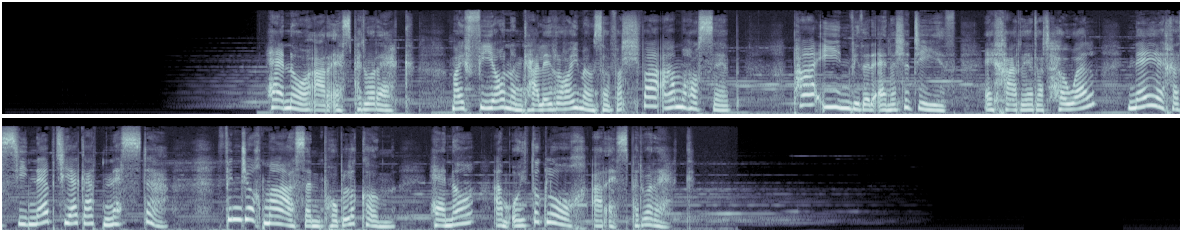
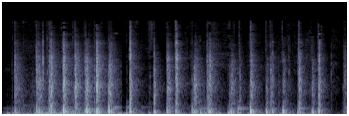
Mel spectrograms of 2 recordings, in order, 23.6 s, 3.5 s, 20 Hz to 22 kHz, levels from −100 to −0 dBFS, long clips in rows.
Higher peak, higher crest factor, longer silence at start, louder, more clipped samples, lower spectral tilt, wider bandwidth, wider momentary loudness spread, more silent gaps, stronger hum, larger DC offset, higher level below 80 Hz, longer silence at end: first, -2 dBFS vs -12 dBFS; second, 16 dB vs 24 dB; first, 2.45 s vs 0.05 s; first, -15 LUFS vs -38 LUFS; neither; second, -4.5 dB/octave vs -6 dB/octave; first, 16 kHz vs 11.5 kHz; first, 13 LU vs 9 LU; neither; first, 50 Hz at -50 dBFS vs none; neither; about the same, -44 dBFS vs -46 dBFS; first, 4.4 s vs 0 s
